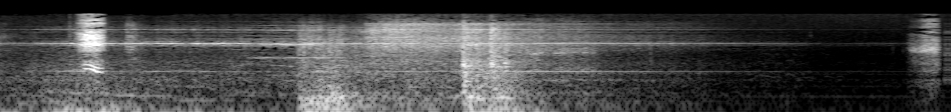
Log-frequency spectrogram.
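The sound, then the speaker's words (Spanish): A subway train rumbles and brakes, its wheels letting out high, sustained metallic squeals that rise and fade as the car slows to a stop once again, ending in near quiet with a final clunk. “No, no es cierto. Se paró. Otra vez se paró.”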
